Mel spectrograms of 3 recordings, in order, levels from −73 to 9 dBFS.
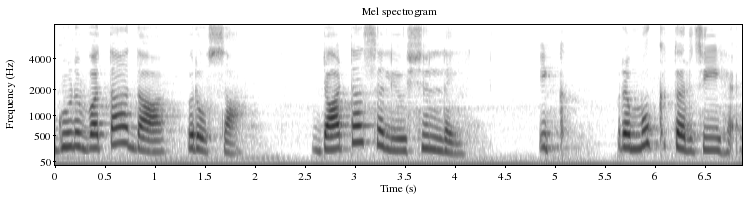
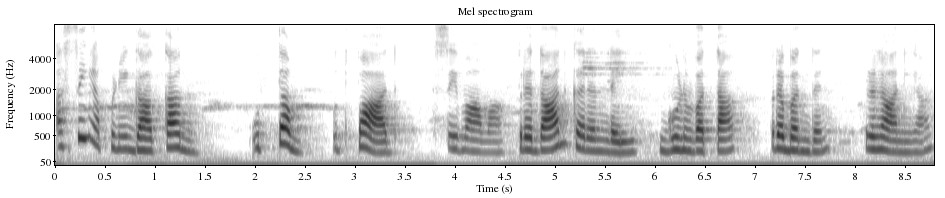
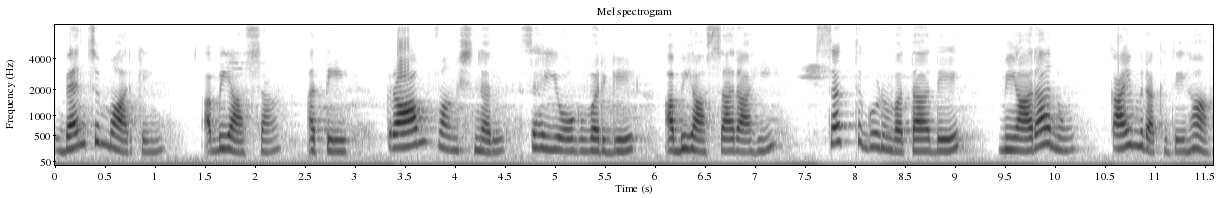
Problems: none marked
